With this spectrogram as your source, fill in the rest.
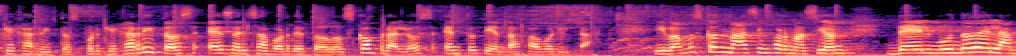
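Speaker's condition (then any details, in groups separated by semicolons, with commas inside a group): No condition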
